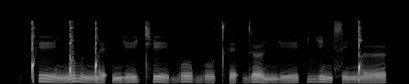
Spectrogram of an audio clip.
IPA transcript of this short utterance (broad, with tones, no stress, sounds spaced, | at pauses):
ǃʰ eː˥˩ ŋ͡ǃ u˥˩ ŋ͡ǃ ɛ˨ ʔ ɲ eː˧˥ cʰ eː˥˩ b oː˥˧ b oː˨ t̪ʰ ɛ˨ ʔ d̪ œː˥˩ ɲ e˧˥ | ʎ ɛ˥˩ ɲ s e˨ ŋ͡ǃ œː˧˥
